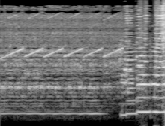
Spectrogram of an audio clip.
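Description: A violin holds one long note over a pop backing track, while a synth sweeps up in pitch again and again, about five times a second. The note stops about a second and a half in, and the fuller music comes back in near the end.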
